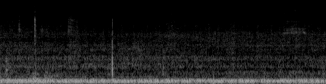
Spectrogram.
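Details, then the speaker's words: 2006 Honda City that stalled at idle, especially with AC on, after installing IAT sensor and clearing check engine light: quiet even idle hum, no misses, hunting or dips; stable normal idle. "ayan, tahimik naman yung andar. Okay naman yung idle, stable."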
